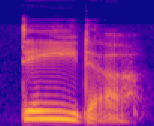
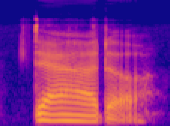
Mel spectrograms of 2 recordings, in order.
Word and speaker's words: data: on two lines because there's two ways to pronounce this and they're both totally correct data with an a or data with an a and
